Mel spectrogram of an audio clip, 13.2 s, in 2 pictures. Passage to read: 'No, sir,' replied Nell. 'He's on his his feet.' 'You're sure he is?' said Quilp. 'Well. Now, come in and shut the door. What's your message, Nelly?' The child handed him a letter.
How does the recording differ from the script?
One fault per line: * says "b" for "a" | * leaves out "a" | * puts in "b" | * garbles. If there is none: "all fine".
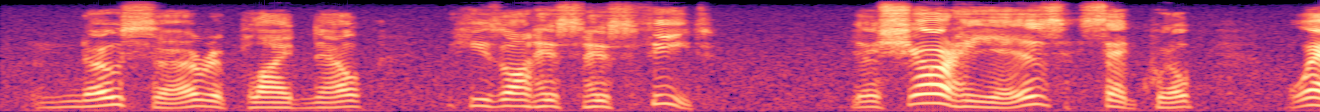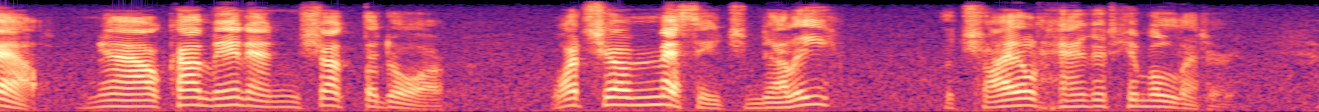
all fine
